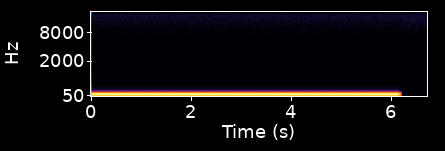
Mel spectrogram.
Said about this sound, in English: Sound K was 120 hertz.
